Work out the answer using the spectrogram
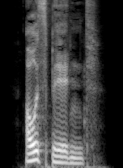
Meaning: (verb) present participle of ausbilden; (adjective) apprenticing
- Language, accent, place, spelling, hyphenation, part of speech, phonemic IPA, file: German, Germany, Berlin, ausbildend, aus‧bil‧dend, verb / adjective, /ˈaʊ̯sˌbɪldənt/, De-ausbildend.ogg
